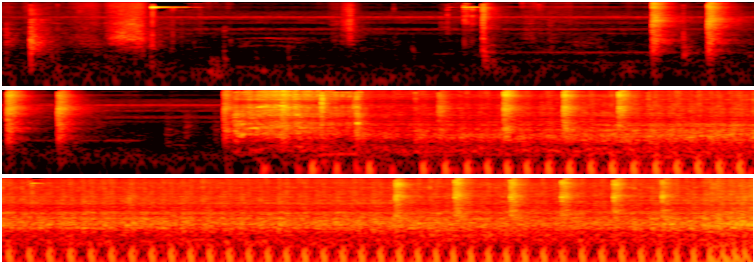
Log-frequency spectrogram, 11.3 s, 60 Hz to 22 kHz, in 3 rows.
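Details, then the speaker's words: Yamaha Mio S 125 scooter with CVT cover removed: after a few clicks the engine starts and idles with a rough, snoring growl from the CVT/gearbox area, traced to worn CVT pulley bearings. "dan ini ya ini ada bunyi kasar di bagian Speedy dan punya ini seperti bunyi ngorok gitu ya teman-teman"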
